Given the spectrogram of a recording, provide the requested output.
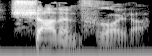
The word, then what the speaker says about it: Schadenfreude: Schadenfreude. And that's S-C-H-A-D-E-N-F-R-E-U-D-E, if you want me to spell that for you.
